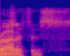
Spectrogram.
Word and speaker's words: Herodotus: Herodotus, I think is how you're supposed to say.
